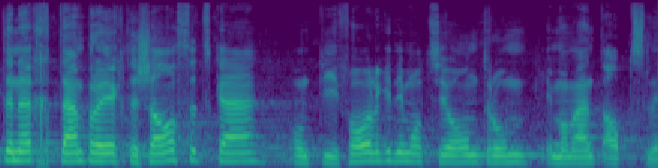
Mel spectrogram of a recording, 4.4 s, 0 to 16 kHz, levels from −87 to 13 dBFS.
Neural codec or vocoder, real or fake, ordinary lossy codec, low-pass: none; real; none; 14.4 kHz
